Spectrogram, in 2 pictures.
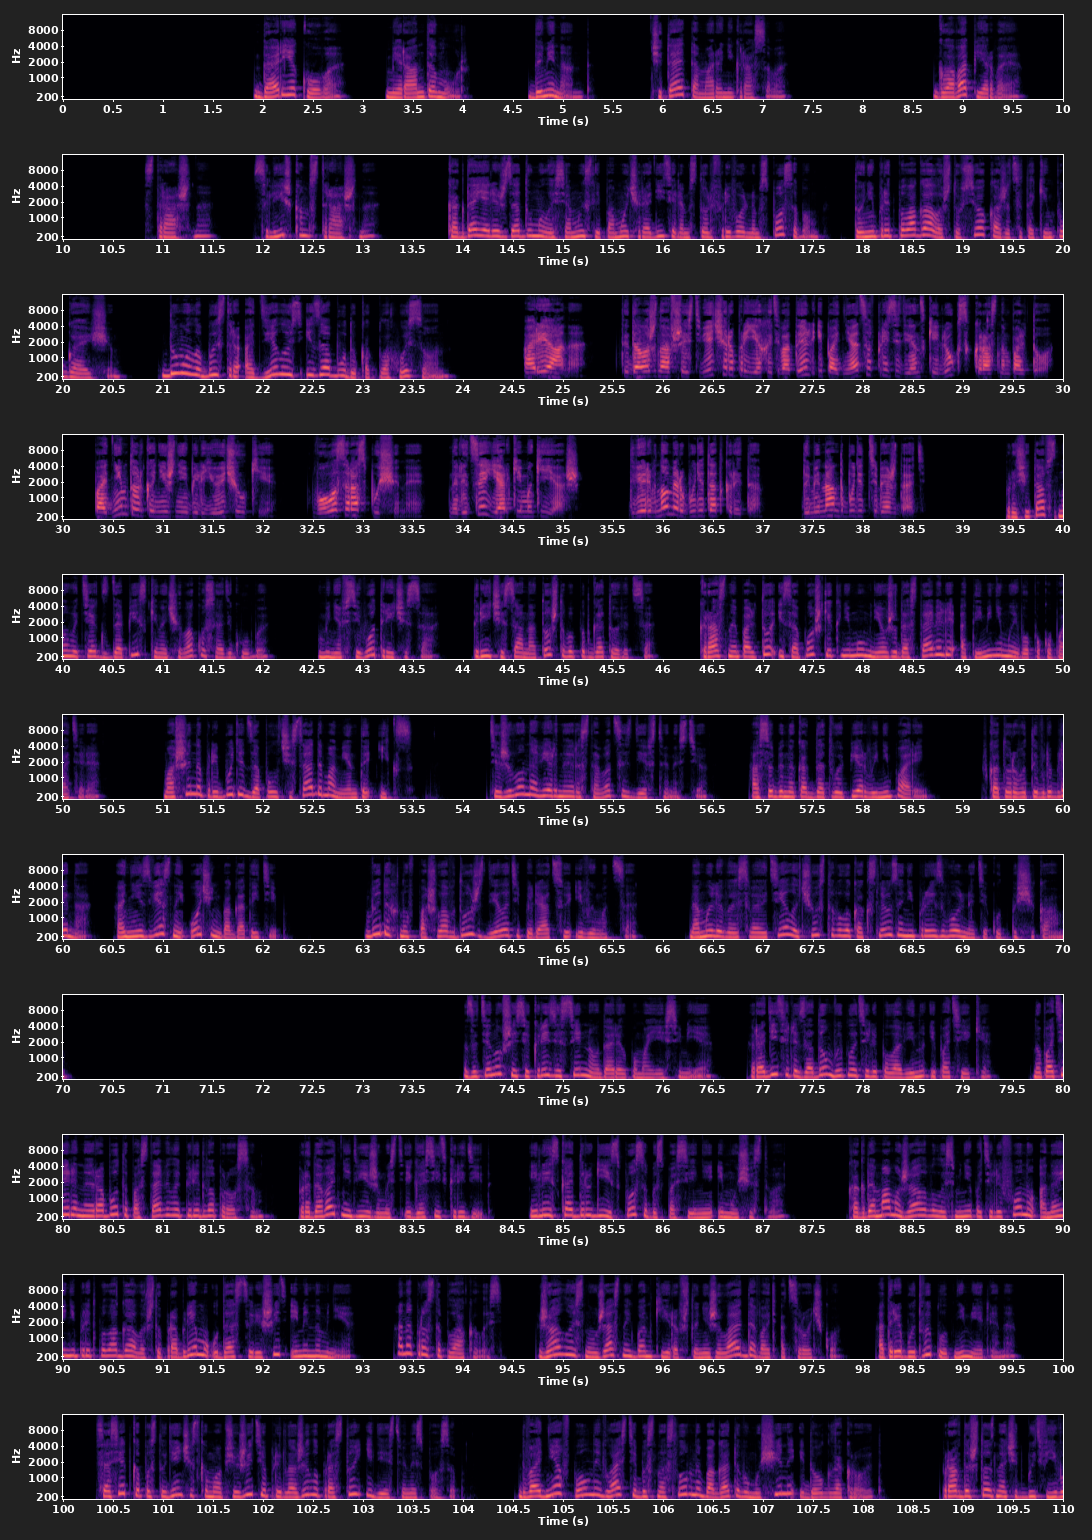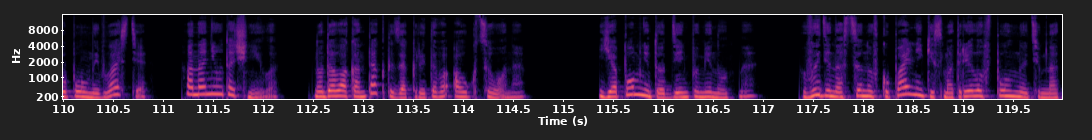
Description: Аудиокнига Доминант | Библиотека аудиокниг
Прослушать и бесплатно скачать фрагмент аудиокниги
